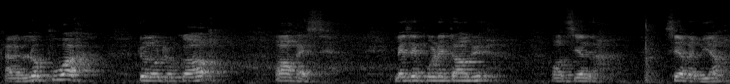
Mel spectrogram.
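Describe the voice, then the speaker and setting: A man leading a Pilates class, counting reps and giving calm encouraging cues. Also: a little high, distant mic, slight background noise. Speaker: Pilates instructor. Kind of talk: guiding a fitness class. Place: fitness studio, indoors. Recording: very echoey gym room from afar.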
